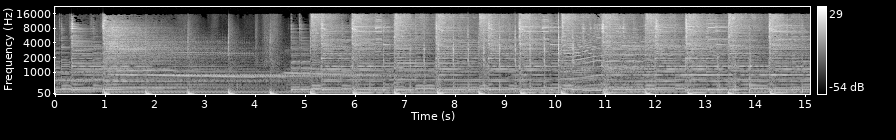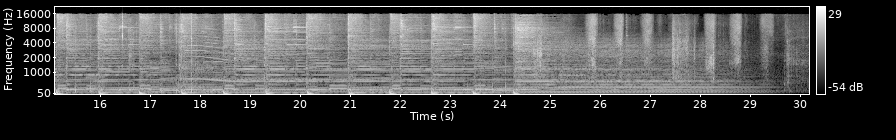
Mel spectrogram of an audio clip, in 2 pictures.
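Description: Background music with guitar over a steady beat, fading out near the end.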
